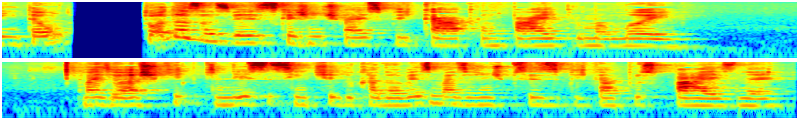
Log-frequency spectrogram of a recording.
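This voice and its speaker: A woman, an educator in neuroscience, giving a lively live talk and speaking straight to her viewers. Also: mid-range voice, creaky, echoey room. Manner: animated, addresses viewers directly.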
